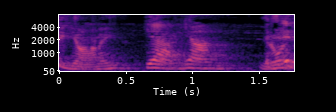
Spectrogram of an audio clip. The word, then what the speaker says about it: Iannis: this what his name is i-a-n-n-i-s which is pronounced Yanni what he's from Northwest Jersey he's from Newton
